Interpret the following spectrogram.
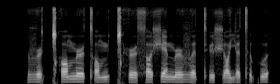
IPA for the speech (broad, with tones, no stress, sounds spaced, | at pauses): v ə˞˨ ǀʰ ɔ˨˦ m ə˞˧ tʼ ɔ˨ m ʏ˧ ǀʰ ə˞˨ s ɔ˧ ʃ ɛ˦ m ə˞˨˦ v ə˨ tʼ ʏ˧ ʃ ɔ˨ j ə˦˨ tʼ ə˦ kʷ ə˦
